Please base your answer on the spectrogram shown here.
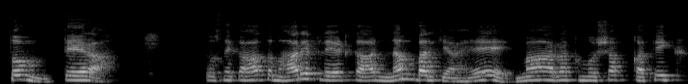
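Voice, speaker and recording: A man's voice: high-pitched, a bit bright. A man teaching an online Arabic class over a video call, patient and repeating words for drill. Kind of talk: online grammar lesson.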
